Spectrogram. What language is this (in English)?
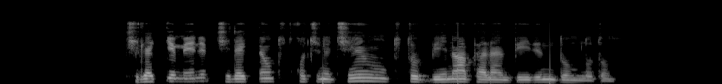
Uyghur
